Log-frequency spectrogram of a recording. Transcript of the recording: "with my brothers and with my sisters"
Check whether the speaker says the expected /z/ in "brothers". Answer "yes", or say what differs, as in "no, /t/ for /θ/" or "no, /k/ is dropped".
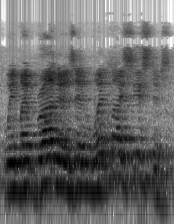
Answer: yes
